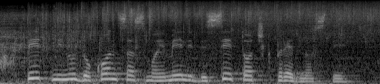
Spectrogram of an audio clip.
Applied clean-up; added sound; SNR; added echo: none; Bathtub (filling or washing) / Water; 8 dB; none.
